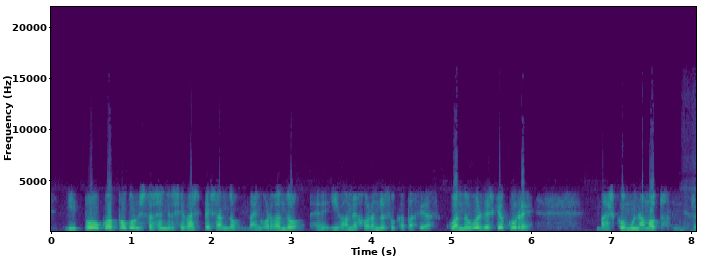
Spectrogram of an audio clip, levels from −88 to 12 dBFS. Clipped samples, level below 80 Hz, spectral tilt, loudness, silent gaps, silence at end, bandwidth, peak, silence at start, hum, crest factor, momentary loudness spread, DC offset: under 0.1%; -66 dBFS; -5.5 dB/octave; -24 LUFS; none; 0 s; 7.8 kHz; -8 dBFS; 0.2 s; none; 16 dB; 10 LU; under 0.1%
